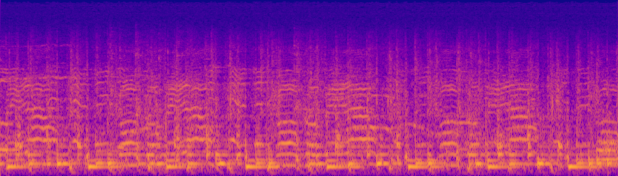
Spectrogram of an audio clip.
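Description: Live Afro-Cuban rumba: conga drums (tumbadoras) play a steady, repeating pattern while voices sing over it.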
